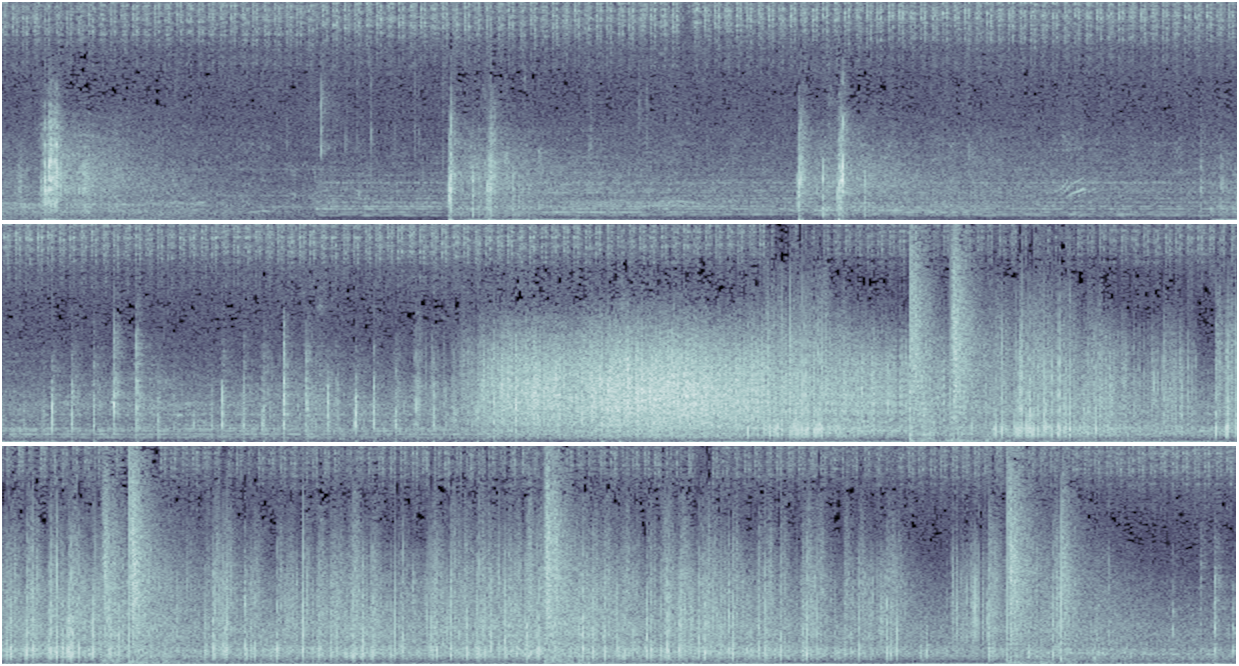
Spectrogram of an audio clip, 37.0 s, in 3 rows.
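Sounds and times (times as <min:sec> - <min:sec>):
fireworks crackle and hiss: 0:00.0 - 0:37.0
low rumble: 0:04.6 - 0:07.9, 0:12.1 - 0:16.6, 0:18.9 - 0:37.0.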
